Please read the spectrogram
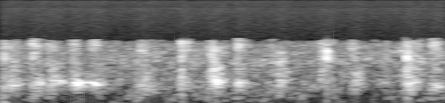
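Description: Faint computer keyboard typing: irregular key clicks, a few a second, picked up through a narrowband headset microphone.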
